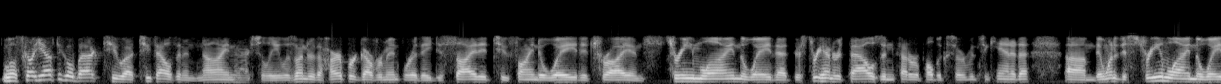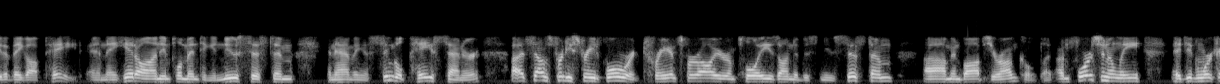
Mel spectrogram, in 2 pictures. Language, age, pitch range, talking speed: English, 40-59, 115-150 Hz, 210 wpm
